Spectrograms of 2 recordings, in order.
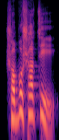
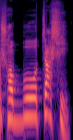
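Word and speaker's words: সব্যসাচী: একজন টুপি দেখা যাচ্ছে সভ্যসাচী এই স্টলটিকে বলছে সভ্য চাষী এবং দেখুন এবার তসলিমা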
